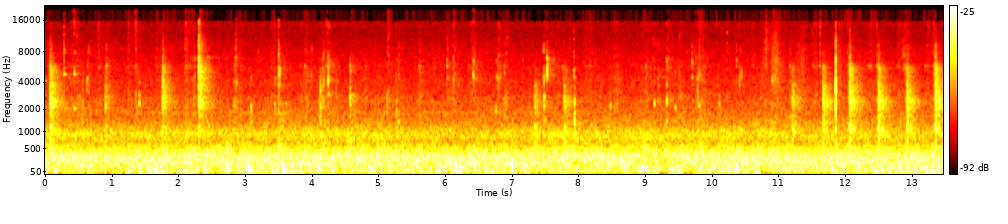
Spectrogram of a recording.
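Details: Hampton Bay Huntington III ceiling fan running, recorded February 2024: soft, fairly regular clicks over a quiet low hum; rhythmic clicking from somewhere in the fan, cause unclear.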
